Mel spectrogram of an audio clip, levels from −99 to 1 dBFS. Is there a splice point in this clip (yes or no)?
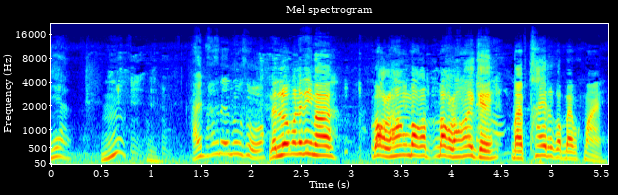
yes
